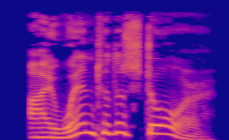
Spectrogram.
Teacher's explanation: The words to and the become so weak that they almost disappear. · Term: unstressed words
